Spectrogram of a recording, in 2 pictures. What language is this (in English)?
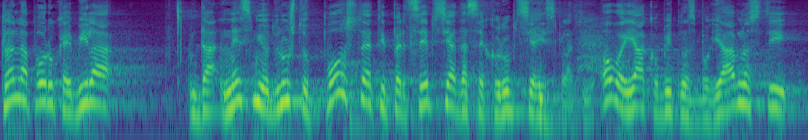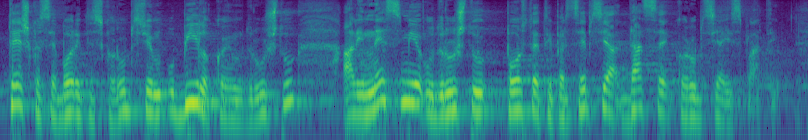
Croatian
